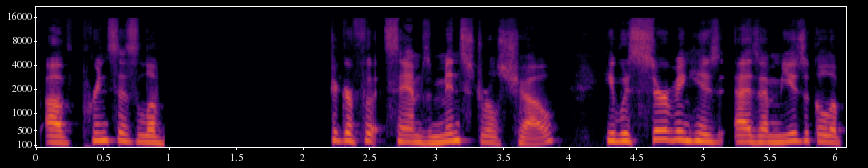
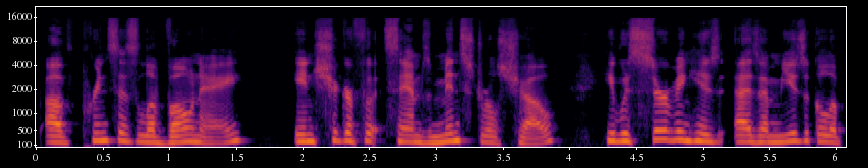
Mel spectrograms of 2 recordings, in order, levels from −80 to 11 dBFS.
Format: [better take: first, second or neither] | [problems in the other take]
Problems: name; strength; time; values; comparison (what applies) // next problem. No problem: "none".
second | audio cutting out; at 1 s for 1.5 s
